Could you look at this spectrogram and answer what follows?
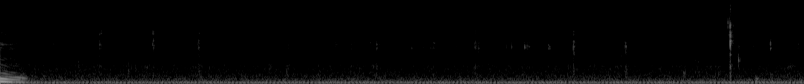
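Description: Close, wet chewing of a McDonald's breakfast McGriddle sandwich during a mukbang, soft mouth sounds and small bites over a steady low hum, with no talking.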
